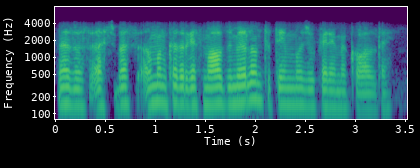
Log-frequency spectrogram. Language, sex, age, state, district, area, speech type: Kashmiri, male, 18-30, Jammu and Kashmir, Bandipora, rural, conversation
